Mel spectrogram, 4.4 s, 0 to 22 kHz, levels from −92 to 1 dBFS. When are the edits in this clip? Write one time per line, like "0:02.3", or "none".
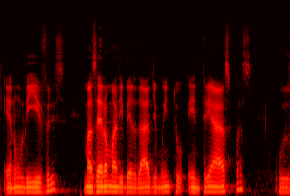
none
